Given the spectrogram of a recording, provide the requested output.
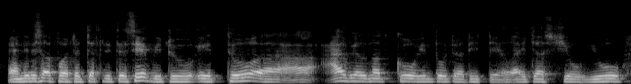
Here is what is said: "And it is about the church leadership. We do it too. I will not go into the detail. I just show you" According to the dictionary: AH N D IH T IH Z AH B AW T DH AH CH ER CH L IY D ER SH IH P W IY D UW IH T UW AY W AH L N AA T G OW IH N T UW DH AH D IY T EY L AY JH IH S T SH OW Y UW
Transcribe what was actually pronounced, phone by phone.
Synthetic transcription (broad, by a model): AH N IH T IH S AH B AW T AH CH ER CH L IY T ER S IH W IY D UW IH T UW AY W AH L N AA T G OW IH N T UW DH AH D IY T EY L AY JH IH S T SH OW Y UW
